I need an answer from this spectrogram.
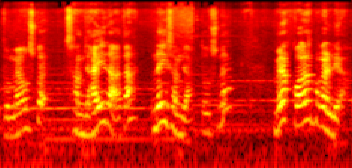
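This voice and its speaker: A young man with a Mumbai Hindi accent telling a horror story on a podcast in a casual, slangy, animated way, full of crude humor. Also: high voice, normal speed. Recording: distant mic with music behind.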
